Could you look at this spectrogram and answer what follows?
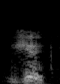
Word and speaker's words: vieux: We have vieux.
